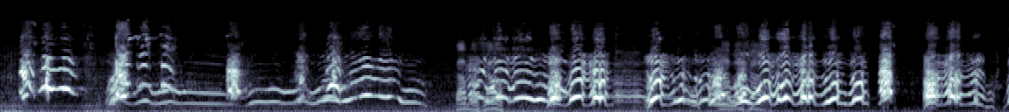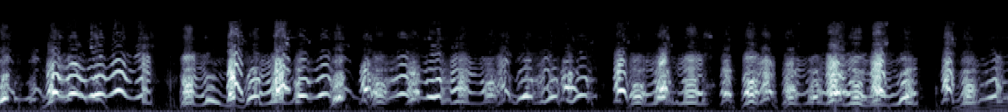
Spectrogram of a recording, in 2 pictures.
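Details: Three Siberian Huskies, Bombón, the puppy Balto and Max, greet their returning owner at home with a long run of wavering, bending yowls and whining 'talking' calls, rising and falling in pitch, delivered in rapid overlapping bursts while a person speaks to them.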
